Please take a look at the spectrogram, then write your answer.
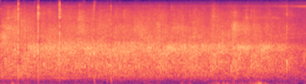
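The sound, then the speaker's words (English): Sustained applause from an audience, a dense, steady wash of many hands clapping at once, loud and even throughout with no voices standing out. “Yeah, we can clap.”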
